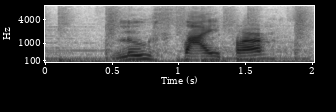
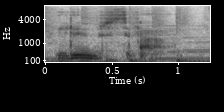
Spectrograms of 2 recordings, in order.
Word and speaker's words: Lucifer: who are you man my card loose piper a small mistake on the part of the printer actually it's pronounced lucifer he wears many faces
